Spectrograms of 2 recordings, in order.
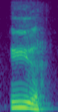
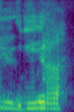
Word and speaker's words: uur: Uur. What's uur?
